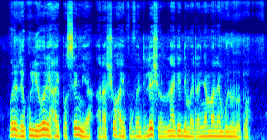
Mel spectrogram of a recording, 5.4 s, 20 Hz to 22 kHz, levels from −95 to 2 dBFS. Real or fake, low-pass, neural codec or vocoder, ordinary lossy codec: real; none; none; none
